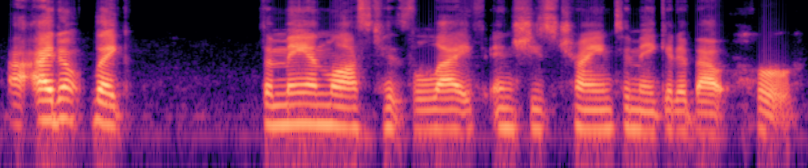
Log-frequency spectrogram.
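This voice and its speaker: A woman's voice: low voice, unhurried, dry recording. A woman hosting a livestream, reacting and chatting to viewers in a blunt, indignant, sweary way. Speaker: livestream host.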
